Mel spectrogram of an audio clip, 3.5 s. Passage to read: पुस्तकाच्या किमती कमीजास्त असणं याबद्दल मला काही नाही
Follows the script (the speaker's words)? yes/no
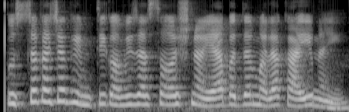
yes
